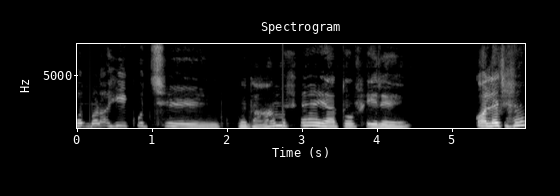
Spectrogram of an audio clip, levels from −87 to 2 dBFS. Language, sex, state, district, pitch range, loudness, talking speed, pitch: Magahi, female, Bihar, Gaya, 200-255 Hz, -24 LUFS, 110 wpm, 230 Hz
